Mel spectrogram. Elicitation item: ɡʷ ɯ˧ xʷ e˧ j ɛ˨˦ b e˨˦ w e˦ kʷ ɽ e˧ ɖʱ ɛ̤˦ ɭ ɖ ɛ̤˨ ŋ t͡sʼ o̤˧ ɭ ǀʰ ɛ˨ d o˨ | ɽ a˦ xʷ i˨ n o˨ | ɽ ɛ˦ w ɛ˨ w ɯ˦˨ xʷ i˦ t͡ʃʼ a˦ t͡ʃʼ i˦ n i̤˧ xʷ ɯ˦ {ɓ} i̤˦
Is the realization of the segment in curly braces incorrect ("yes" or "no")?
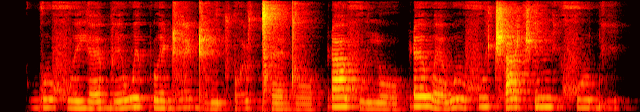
no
